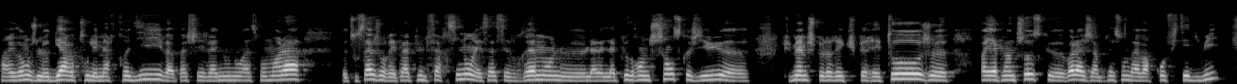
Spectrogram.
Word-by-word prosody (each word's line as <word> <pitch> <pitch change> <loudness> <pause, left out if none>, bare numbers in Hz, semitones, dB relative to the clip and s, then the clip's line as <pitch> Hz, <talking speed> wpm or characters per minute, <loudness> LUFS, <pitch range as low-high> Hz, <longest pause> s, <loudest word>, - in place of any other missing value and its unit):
par 180 - -4
exemple, 200 +4 +1
je 195 - -1
le 185 - +2
garde 200 +1 +4
tous 205 0 -5
les 190 -2 0
mercredis, 200 +5 -2
il 225 - -2
va 165 -3 0
pas 180 +2 -7
chez 180 0 -7
la 180 0 -3
nounou 190 0 -3
à 185 - -5
ce 185 +2 -13
moment-là. 220 +4 +5 0.4
Heu, - - -6
tout 175 - -9
ça, 230 +6 +4
j'aurais 195 -6 -2
pas 185 -1 -2
pu 205 +4 -6
le - - -3
faire 205 -1 -5
sinon 235 0 +1
et 180 - -2
ça, 195 +2 -3
c'est 190 -1 -7
vraiment 205 +5 +2
le 180 -3 -2
la 175 0 -2
la 175 0 -3
plus 215 +6 -2
grande 205 0 0
chance 240 +3 -1
que 230 -3 -3
j'ai 195 0 -2
eue 220 +1 +2
heu. 170 -4 -3 0.3
Puis - - -13
même 210 0 +3
je - - -4
peux 195 - -2
le 190 - 0
récupérer 190 -1 -4
tôt, 250 +3 +7
je 210 -2 -1
voilà, 190 -2 0 0.4
il 205 - +3
y - - +5
a 205 - +6
plein 205 +1 -1
de - - -9
choses 240 +2 +2
que 185 -4 -2
voilà, 215 +2 +6
j'ai 190 - -6
l'impression 190 +4 -6
d'avoir 180 -3 -1
profité 205 0 -3
de 175 -2 -8
lui, 260 +7 -5
195 Hz, 305 wpm, -21 LUFS, 180-210 Hz, 0.4 s, tôt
